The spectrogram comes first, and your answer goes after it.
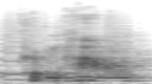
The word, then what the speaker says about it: København: You say København. It's spelled like this in Danish.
